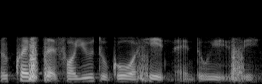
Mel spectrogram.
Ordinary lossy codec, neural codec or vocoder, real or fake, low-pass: none; autoencoder, 48 kHz, 128 numbers a frame, DAC-VAE, trained on Japanese speech; fake; 3.6 kHz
